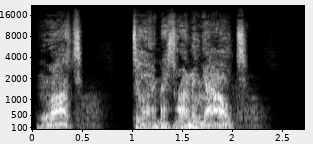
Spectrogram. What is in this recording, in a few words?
Male Dragon Time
